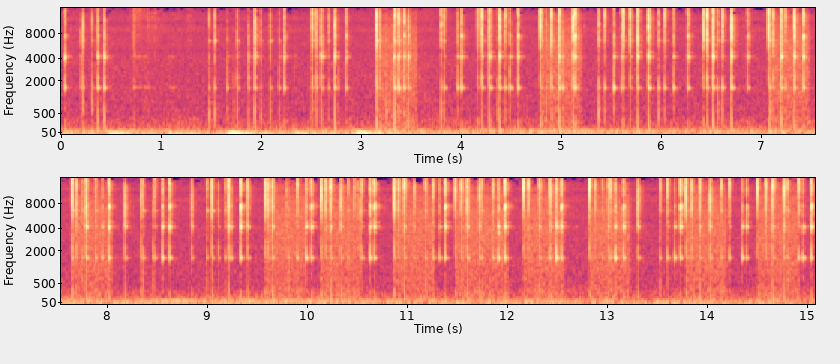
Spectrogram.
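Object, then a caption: Small empty glass jar. A small, empty, clear hollow glass jar, held in both hands, is tapped on its sides with long nails. Dense, quick, bright clicks and clinks follow one another irregularly, with a faint steady ringing tone and a low rumble underneath.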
